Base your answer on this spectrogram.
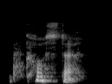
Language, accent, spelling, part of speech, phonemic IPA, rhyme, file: English, Southern England, costa, noun, /ˈkɒ.stə/, -ɒstə, LL-Q1860 (eng)-costa.wav
- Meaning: 1. Synonym of rib 2. A riblike part of a plant or animal, such as a midrib of a leaf or a thickened vein or the margin of an insect wing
